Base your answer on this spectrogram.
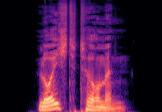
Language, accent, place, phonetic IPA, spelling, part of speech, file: German, Germany, Berlin, [ˈlɔɪ̯çtˌtʏʁmən], Leuchttürmen, noun, De-Leuchttürmen.ogg
- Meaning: dative plural of Leuchtturm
